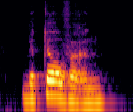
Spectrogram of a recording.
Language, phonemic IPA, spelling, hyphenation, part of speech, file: Dutch, /bəˈtoːvərə(n)/, betoveren, be‧to‧ve‧ren, verb, Nl-betoveren.ogg
- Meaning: 1. to enchant 2. to fascinate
